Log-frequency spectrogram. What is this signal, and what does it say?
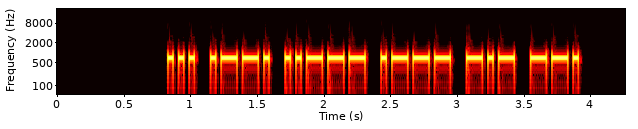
Morse code, heard as a keyed tone, about 30 wpm, 700 Hz. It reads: SP2JKG
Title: DXCC-100 Call Signs - 6 Characters - 30wpm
